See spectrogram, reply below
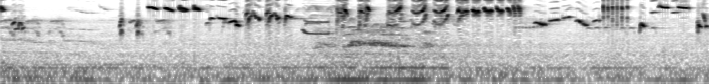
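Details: Sunda robin pouring out a long varied song of high chirps, whistled slides and rapid trills after a quiet start.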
